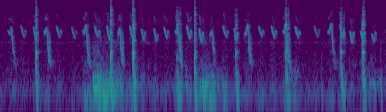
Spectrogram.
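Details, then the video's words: Quail kept for fighting in Pakistan, ready to fight, gives quick, repeated, hooked chirps near three per second, with clicking taps and a brief low rustling thump midway. "Quail is ready for fight"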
